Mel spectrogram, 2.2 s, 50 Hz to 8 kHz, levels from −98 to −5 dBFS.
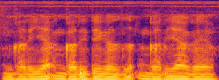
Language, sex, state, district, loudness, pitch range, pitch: Chakma, male, Tripura, Dhalai, -16 LUFS, 90-95 Hz, 95 Hz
